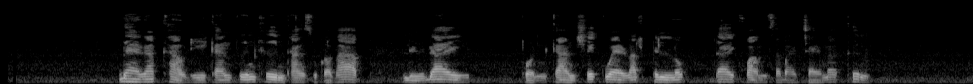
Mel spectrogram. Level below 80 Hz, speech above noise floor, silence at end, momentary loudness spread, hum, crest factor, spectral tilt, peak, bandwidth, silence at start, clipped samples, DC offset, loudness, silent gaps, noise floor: -66 dBFS; 27 dB; 1.05 s; 8 LU; none; 20 dB; -6 dB/octave; -12 dBFS; 11.5 kHz; 1.2 s; under 0.1%; under 0.1%; -30 LUFS; none; -57 dBFS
